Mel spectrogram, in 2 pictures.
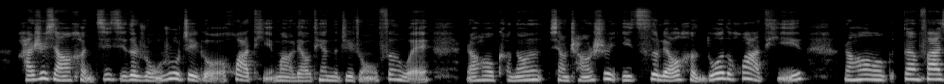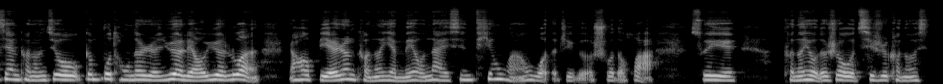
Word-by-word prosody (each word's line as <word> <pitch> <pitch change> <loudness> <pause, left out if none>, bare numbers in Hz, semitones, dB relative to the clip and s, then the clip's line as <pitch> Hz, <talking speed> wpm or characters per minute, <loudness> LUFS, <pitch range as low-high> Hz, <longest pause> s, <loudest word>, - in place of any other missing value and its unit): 还 210 0 -2
是 270 +5 +2
想 195 -7 +1
很 - - -4
积 235 - -5
极 220 -4 -5
地 210 0 +4
融 185 -2 -2
入 255 +2 +2
这 215 -3 +2
个 - - -3
话 230 -8 -2
题 275 +5 -8
嘛， 175 -2 -3
聊 165 0 -4
天 200 +2 -3
的 180 - -4
这 185 - -3
种 285 +9 -5
氛 230 -2 -4
围。 175 - -2 0.3
然 180 - -3
后 200 0 -1
可 190 - -9
能 200 +4 0
想 185 -3 -3
尝 175 0 -2
试 250 +4 +1
一 195 -3 -3
次 230 +4 -1
聊 195 -1 +3
很 215 - -3
多 250 +6 +3
的 250 - 0
话 255 +1 0
题， 265 -2 -3 0.4
然 205 -1 -1
后 215 -2 +1
但 240 -2 +2
发 240 +1 +4
现 235 -1 +1
可 215 0 -1
能 195 +1 0
就 210 -2 +5
跟 235 -2 -1
不 245 - +5
同 220 -4 -2
的 215 0 +4
人 195 -1 +2
越 235 0 +7
聊 185 -2 +4
越 215 +1 +5
乱， 220 -1 +3 0.3
然 200 - -1
后 220 0 +2
别 190 -3 +4
人 235 +2 +3
可 205 -6 -4
能 180 +3 0
也 190 -1 0
没 165 +2 -1
有 190 -2 0
耐 195 -1 -1
心 210 +3 -2
听 245 +2 -1
完 205 -1 -4
我 175 - -1
的 - - -11
这 175 - -8
个 - - -7
说 - - -4
的 - - -5
话。 - - -4 0.3
所 210 - -2
以 190 -2 +3 0.4
可 190 - -5
能 195 +2 +2
有 210 -2 +4
的 185 - +2
时 190 - -2
候， 200 - +4
我 180 - +3
其 185 +4 -2
实 195 0 +1
可 195 0 -6
能 175 +1 -1
希 190 - -9
205 Hz, 275 characters per minute, -23 LUFS, 190-230 Hz, 0.4 s, 越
